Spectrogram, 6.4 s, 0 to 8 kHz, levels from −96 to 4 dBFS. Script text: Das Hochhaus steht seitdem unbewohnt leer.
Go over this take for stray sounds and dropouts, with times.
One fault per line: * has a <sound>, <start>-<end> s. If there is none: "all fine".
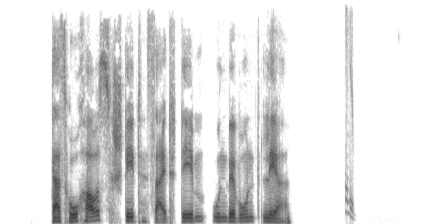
* has a chirp, 5.2-5.3 s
